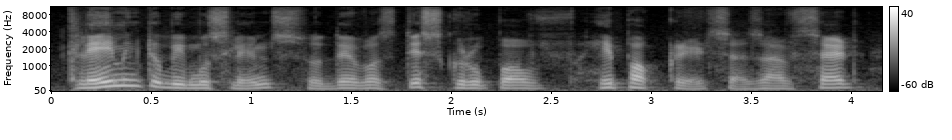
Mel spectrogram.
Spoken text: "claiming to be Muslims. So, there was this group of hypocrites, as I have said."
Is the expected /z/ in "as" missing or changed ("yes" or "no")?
no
